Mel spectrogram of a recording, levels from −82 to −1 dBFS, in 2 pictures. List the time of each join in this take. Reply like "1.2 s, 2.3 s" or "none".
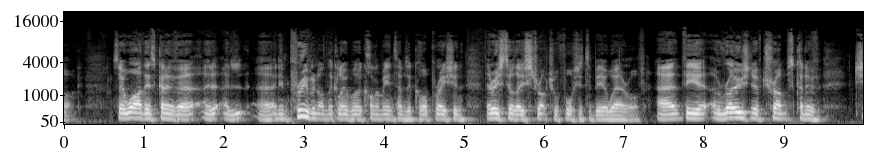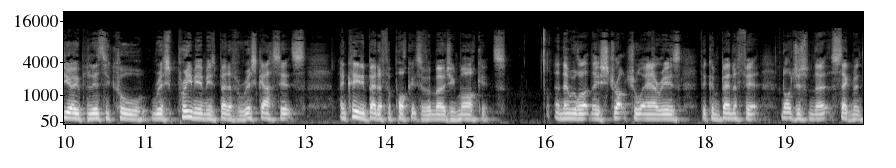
none

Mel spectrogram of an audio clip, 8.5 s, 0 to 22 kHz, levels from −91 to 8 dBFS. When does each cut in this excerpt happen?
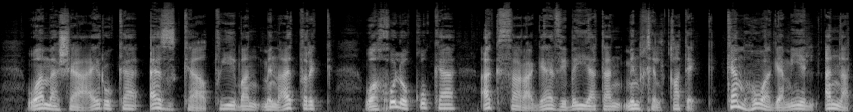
7.2 s

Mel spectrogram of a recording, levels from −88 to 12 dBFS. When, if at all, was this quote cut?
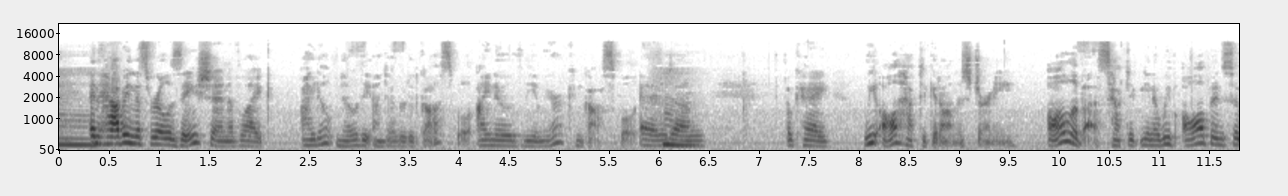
5.8 s, 7.3 s

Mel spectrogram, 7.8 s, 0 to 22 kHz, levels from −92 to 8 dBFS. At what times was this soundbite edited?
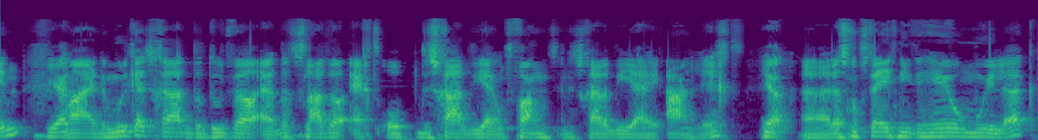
5.6 s

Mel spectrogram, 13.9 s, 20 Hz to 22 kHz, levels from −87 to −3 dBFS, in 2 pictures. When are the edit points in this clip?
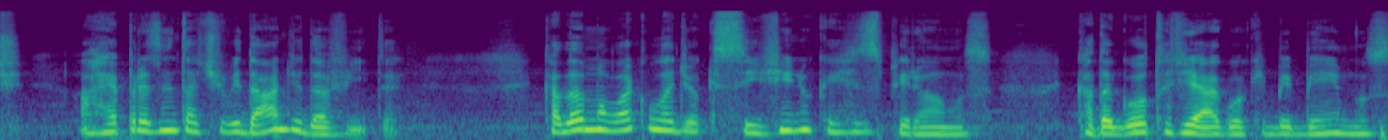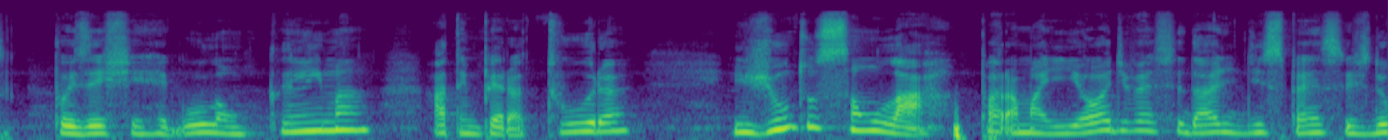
7.1 s

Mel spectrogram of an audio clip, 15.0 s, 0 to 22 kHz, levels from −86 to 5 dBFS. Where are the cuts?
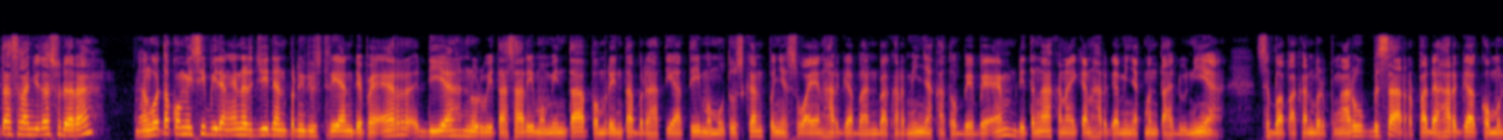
none

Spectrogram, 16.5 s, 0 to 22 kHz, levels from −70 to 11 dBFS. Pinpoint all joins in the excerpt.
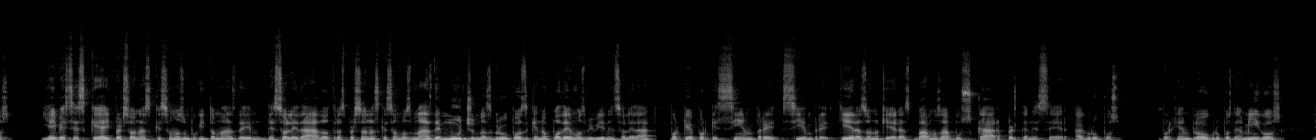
8.4 s, 14.5 s

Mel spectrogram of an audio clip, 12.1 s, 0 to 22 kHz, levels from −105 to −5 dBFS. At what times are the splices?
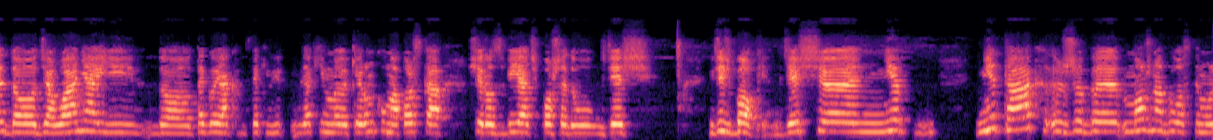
none

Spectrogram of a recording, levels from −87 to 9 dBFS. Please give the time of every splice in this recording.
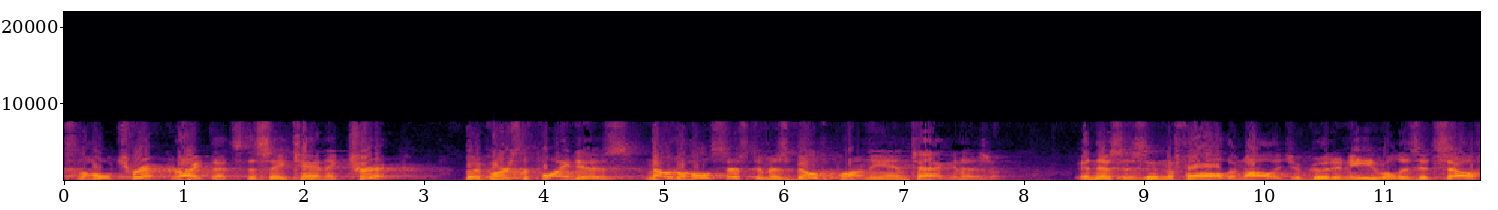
3.1 s

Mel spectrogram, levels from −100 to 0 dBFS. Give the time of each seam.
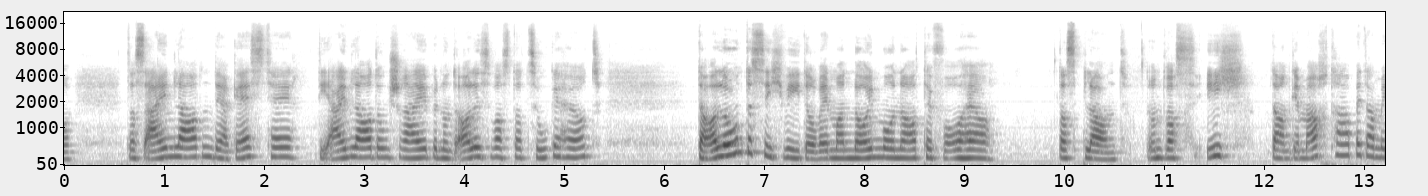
10.7 s

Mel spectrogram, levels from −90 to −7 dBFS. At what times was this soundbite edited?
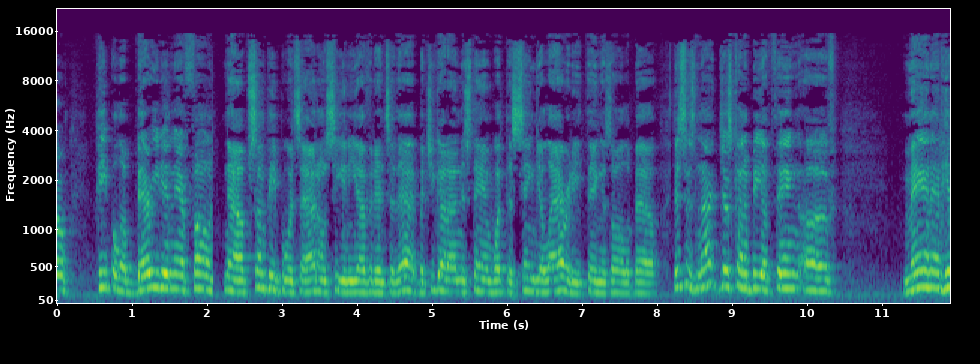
2.1 s, 8.2 s

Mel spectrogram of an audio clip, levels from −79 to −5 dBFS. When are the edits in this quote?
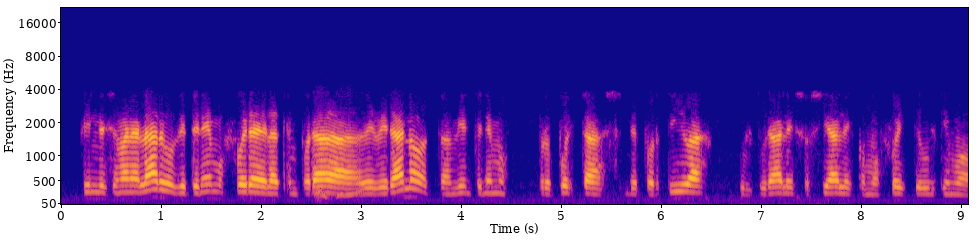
none

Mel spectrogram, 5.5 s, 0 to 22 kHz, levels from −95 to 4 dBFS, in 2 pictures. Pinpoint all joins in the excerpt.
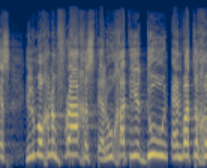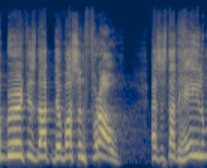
2.2 s

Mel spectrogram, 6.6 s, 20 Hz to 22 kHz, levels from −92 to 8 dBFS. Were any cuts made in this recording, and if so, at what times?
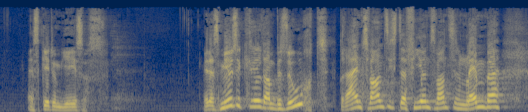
4.2 s

